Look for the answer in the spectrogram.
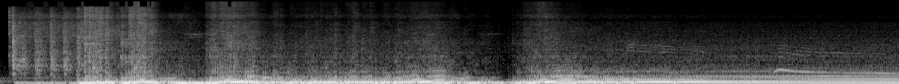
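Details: First start of a K24 engine swapped into a first-generation Honda CRX/third-generation Civic: it cranks briefly, catches and fires, then revs rise and settle into a steady, even idle. Normal start and run.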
